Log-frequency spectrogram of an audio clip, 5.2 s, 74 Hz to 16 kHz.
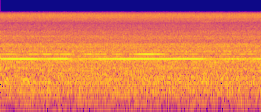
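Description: Monarch 10EE toolroom lathe running in back gear at speed: an even mechanical whir with a steady whine over it.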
